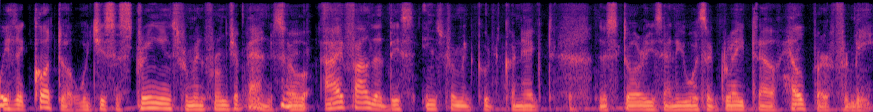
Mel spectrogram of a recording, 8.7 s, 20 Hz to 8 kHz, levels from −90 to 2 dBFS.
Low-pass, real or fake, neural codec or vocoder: 7.2 kHz; fake; codec, 16 kHz in and 24 kHz out, 2.2 kbps, FireRedTTS-2 codec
